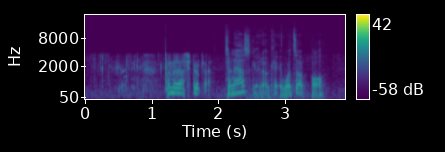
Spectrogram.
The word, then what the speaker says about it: Tonasket: Paul in Tonasket, Washington. Am I saying it right? Tonasket.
